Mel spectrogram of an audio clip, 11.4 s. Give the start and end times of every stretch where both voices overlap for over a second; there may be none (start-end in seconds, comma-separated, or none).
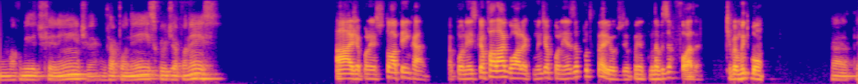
none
